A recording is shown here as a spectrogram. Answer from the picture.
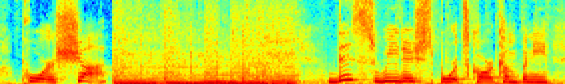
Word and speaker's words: Porsche: It's commonly mispronounced as Porsche, but it's actually pronounced Porsche.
